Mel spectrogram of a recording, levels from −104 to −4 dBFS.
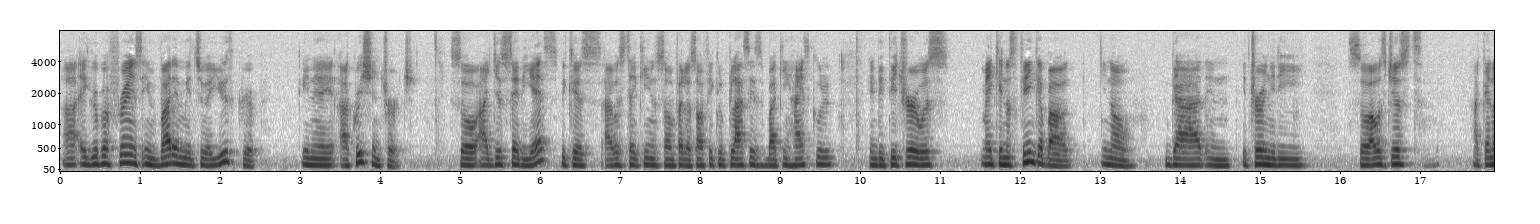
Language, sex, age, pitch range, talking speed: English, male, 20-39, 130-155 Hz, 165 wpm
